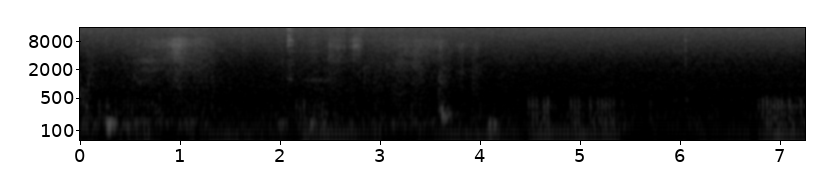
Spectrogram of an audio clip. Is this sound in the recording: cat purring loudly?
yes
